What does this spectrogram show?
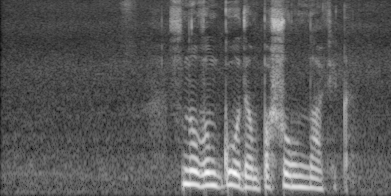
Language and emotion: Russian, angry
